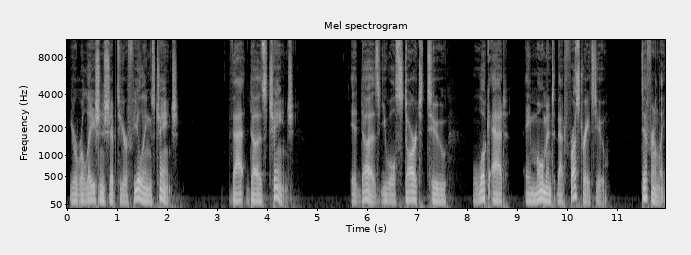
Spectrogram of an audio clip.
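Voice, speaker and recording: Fitness podcast host, male, very low voice, blunt and profane, dry close mic. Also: darkish tone, no room sound. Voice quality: raspy on some days. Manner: blunt and profane, rambling with restarts. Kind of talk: casual solo talk answering listener chat.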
